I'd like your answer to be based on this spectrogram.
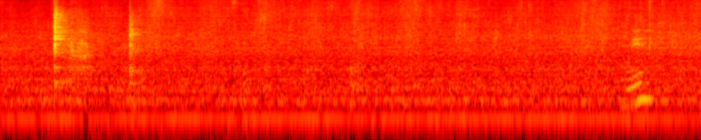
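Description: Pork rinds (chicharrones) frying in a pan and being stirred, a steady low sizzle with a couple of sharp scrape or clink accents from the stirring, close and fairly quiet.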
